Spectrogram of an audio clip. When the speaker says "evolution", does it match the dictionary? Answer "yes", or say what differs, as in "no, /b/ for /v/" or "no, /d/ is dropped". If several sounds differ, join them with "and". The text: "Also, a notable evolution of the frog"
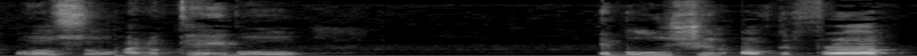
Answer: no, /b/ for /v/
